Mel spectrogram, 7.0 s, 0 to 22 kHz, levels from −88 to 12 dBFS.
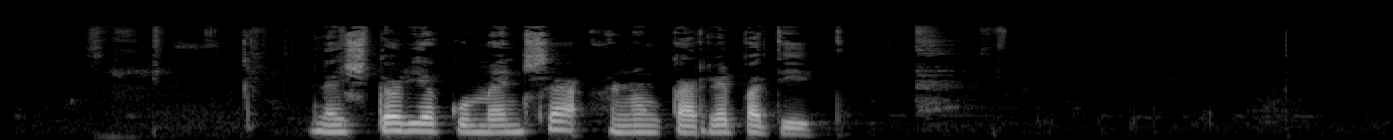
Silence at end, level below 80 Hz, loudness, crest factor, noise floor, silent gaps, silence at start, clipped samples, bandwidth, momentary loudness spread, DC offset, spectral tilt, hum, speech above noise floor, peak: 2.35 s; -78 dBFS; -26 LUFS; 24 dB; -78 dBFS; none; 1.55 s; under 0.1%; 11.5 kHz; 11 LU; under 0.1%; -5 dB/octave; none; 53 dB; -6 dBFS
